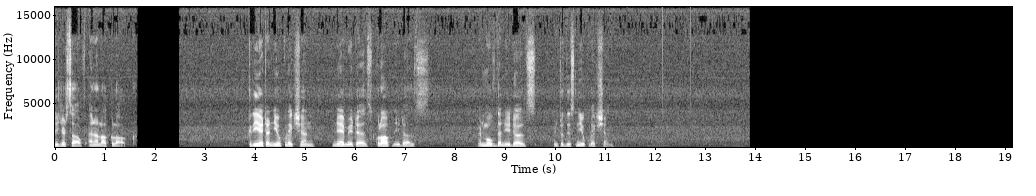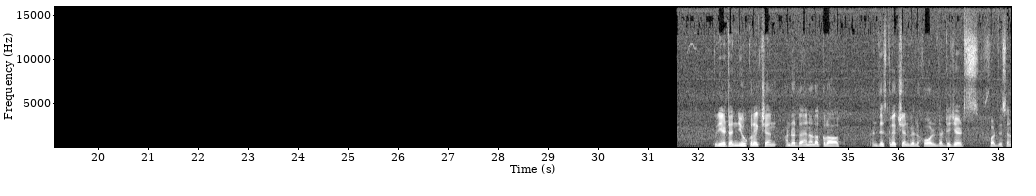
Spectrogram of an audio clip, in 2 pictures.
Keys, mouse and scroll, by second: 3.4 e, 10.8 click, 11.4 click, 12.0 shift+click, 12.5 shift+click, 13.0 click, 15.0 click, 15.7 click, 18.2 click, 19.0 click, 19.3 click, 23.1 click, 25.1 click, 25.7 click, 27.0-27.6 scroll down 2, 27.6-28.7 scroll up 1, 28.8 click, 31.8 click, 32.3 right click, 34.0 click, 34.1 click.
